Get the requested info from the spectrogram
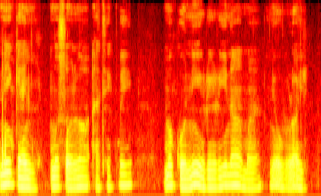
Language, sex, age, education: Yoruba, male, 30-45, tertiary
